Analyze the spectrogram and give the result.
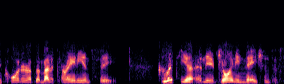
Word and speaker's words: Cilicia: Cilicia is the proper pronunciation. I don't know how it's pronounced in the mainstream. I don't care. It's in Greek, they were K's. They were hard. In Latin, they were C's, but the Romans pronounced the C as a hard letter, not as a soft letter. The soft C, like an S, is a more modern ecclesiastical invention.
